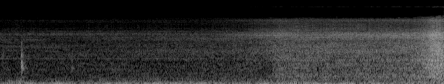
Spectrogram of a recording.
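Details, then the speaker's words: 1963–68 Ford F250 engine, compressed air fed into cylinder 10 with rubber stopper in the spark plug hole: air hiss builds then the stopper pops out, showing the valves are closed and the cylinder holds pressure before head work. "that's exactly what I'm looking for is that when you turn the air back on the valves are closed the cylinder pressurizes up and pop that little cork out"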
